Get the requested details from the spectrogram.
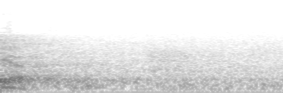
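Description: An elderly man speaks into a microphone.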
